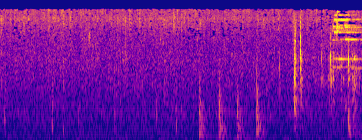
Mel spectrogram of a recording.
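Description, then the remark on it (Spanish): Heavy rain pours down in a steady, dense hiss, with irregular louder drops splattering on a hard surface, growing busier toward the end as the rain gets heavier. No one speaks. “Rápido, que está lloviendo más fuerte.”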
